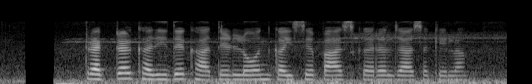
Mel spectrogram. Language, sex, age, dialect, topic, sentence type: Bhojpuri, female, 18-24, Western, agriculture, question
